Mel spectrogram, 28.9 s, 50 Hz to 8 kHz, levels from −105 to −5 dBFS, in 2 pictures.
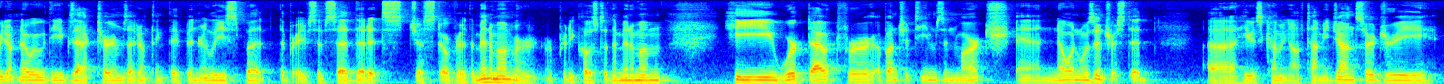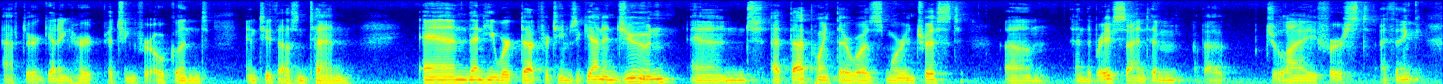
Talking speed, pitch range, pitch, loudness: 185 wpm, 90-100 Hz, 95 Hz, -37 LUFS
